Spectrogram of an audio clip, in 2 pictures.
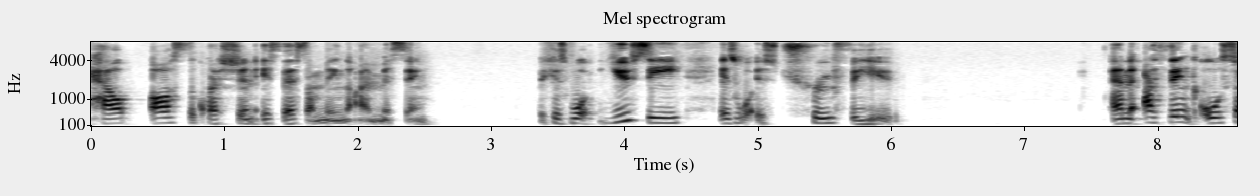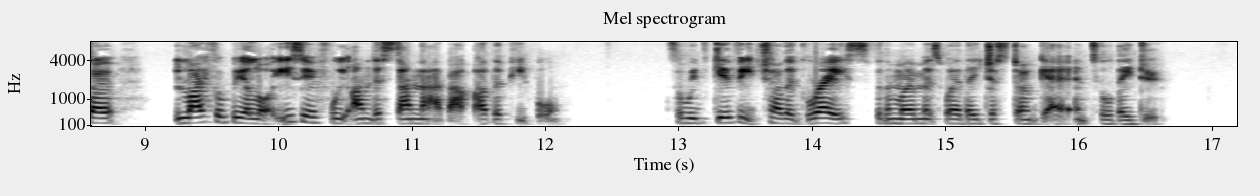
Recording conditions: phone or laptop microphone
